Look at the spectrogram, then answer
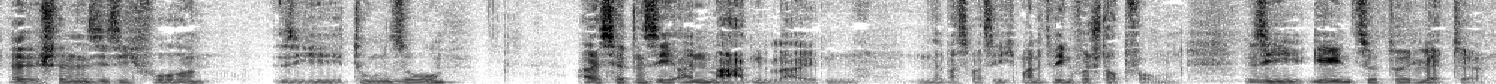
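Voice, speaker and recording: Hesitant, eager hobby detective in crime radio play, deep rasping voice, halting delivery. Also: male voice, animated, fairly bright tone, heavily acted. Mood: eager theorising. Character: eager, hesitant amateur detective at card table. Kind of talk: German radio crime drama dialogue.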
